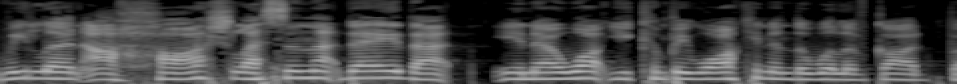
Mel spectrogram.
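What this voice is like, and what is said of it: Broad Yorkshire English accent. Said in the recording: “I have a weird accent ... my Yorkshire dialect. I'm from the northern part of England and we have quite a broad accent.”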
